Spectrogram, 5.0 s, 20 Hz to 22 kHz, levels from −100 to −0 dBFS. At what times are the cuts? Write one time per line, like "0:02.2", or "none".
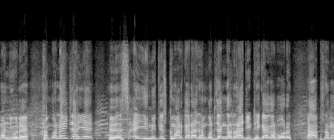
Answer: none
